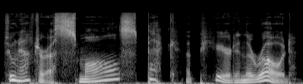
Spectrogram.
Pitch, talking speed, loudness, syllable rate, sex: 140 Hz, 180 wpm, -19 LUFS, 4.3 syllables/s, male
